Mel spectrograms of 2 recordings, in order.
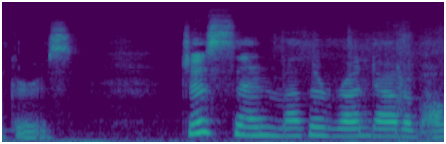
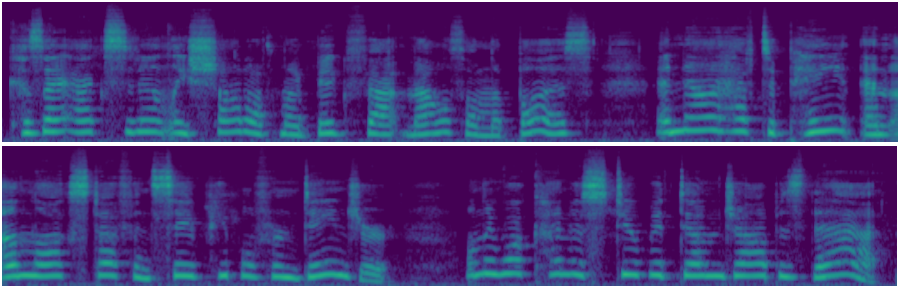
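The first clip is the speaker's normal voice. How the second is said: yelling; 9 semitones higher, 4 dB louder than usual. A narrator's reading. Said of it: "I yelled to Mother".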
